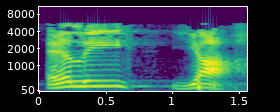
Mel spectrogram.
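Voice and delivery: "Eliyah" with a y sound, not j; Hebrew pronunciation. Shown as a demonstration. Pastor explaining the name, "Eliyah" with y. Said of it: "Elijah is".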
